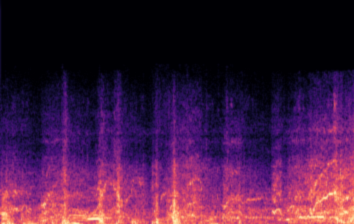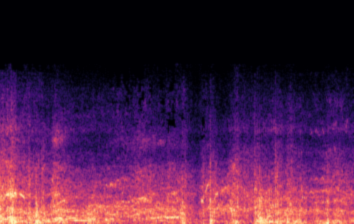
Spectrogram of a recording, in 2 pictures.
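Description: Traxxas Slash short-course RC trucks racing on a dirt track: electric motors whining up and down in pitch as they throttle on and off, with tyres scrabbling over dirt and scattered knocks.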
